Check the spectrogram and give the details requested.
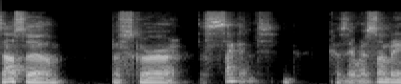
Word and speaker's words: Bhaskara: So today's mathematician is Bhaskara. I think it's pronounced, according to the internet, Bhaskara. And as you can see here, he was born in 1114 to 1158.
